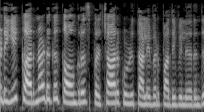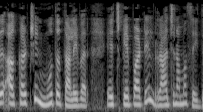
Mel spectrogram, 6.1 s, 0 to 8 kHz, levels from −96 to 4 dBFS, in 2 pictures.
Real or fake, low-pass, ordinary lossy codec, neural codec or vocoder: real; 7.2 kHz; none; none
